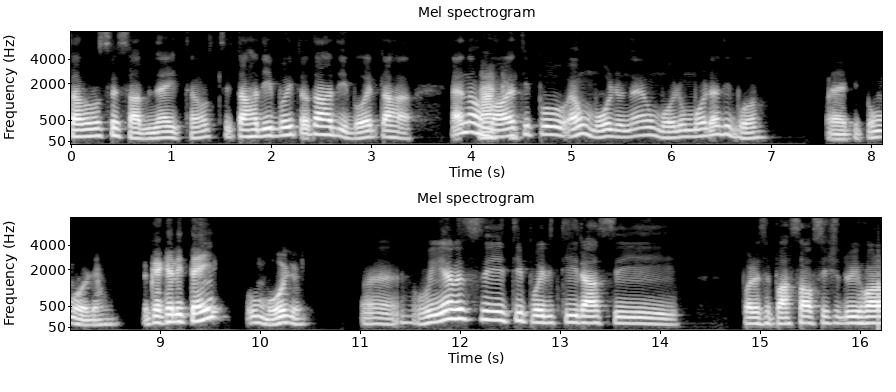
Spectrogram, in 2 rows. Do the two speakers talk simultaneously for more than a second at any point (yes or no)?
no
